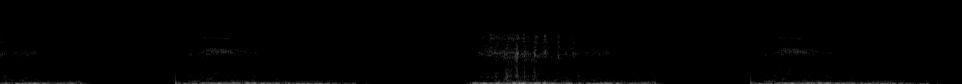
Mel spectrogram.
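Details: Slow, rough breathing sounds about two seconds each with gaps, a cartoon dog (Slinky Dog) sleeping and snoring; snoring.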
